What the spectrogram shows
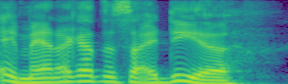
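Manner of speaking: put-on slight hint of an Italian accent. Recalling running into him on the field before the game, do an Italian-sounding Mike Claiborne impression. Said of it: "You're kind of making him sound Italian".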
